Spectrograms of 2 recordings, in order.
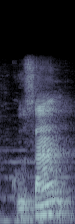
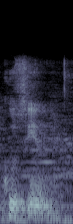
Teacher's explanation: cousin nasaliza la I y cousine no la nasaliza, porque después de esa N hay una E.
